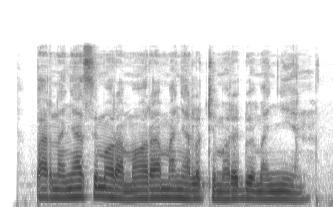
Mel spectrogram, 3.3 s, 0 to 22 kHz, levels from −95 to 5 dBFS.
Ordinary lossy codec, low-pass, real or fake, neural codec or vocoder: none; 9.9 kHz; real; none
